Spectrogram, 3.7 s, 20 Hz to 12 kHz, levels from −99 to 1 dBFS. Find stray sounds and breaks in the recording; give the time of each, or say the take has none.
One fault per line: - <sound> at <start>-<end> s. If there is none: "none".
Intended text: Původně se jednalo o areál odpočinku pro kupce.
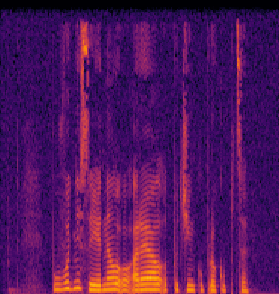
none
